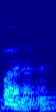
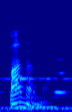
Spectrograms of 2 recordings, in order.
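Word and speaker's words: バナナ: have an accent on the first molar. Following the rule number 2, the rest of molars stay low in pitch. Banana. Yep. For example, banana. The pattern for this word is head-high. Banana.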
